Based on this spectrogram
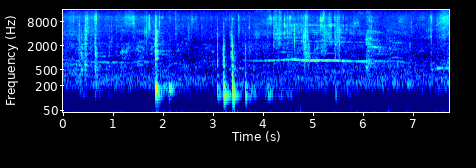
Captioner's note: none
